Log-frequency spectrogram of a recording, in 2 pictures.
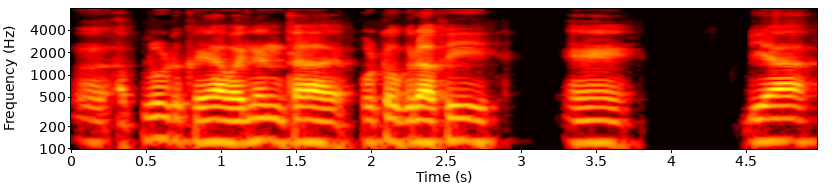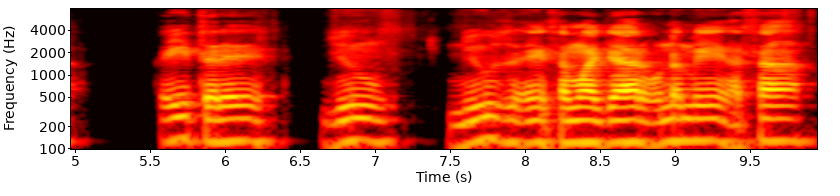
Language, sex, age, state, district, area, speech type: Sindhi, male, 45-60, Gujarat, Kutch, rural, spontaneous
